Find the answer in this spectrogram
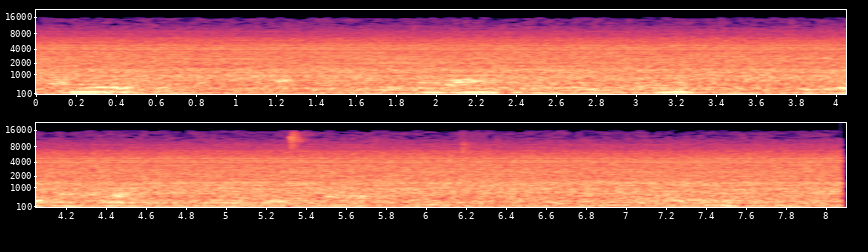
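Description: Quiet hiss, with a few faint, brief low sounds in the first few seconds.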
